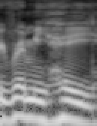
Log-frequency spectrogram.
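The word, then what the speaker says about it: Hii: Probably my favourite storyline so far has been the stuff with Hudson, who's played by Remy High. Sorry, Remy He.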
